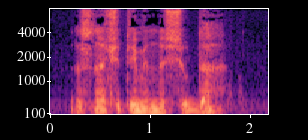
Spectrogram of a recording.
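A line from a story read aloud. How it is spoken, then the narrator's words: Whisper. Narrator (Russian): прошептала профессор МакГонагалл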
